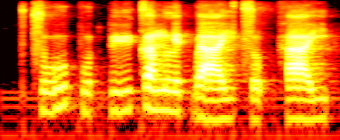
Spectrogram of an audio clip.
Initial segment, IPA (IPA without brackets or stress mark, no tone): t͡s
